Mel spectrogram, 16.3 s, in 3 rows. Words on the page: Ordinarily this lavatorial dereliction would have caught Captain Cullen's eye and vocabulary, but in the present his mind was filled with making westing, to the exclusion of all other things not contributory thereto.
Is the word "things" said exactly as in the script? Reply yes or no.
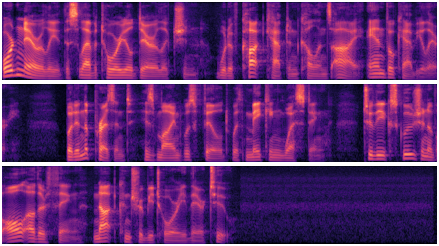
no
